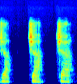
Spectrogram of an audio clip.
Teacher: Where does the sound start? Well, it starts up by the alveolar ridge, and then it glides down. The jaw drops and glides it down.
